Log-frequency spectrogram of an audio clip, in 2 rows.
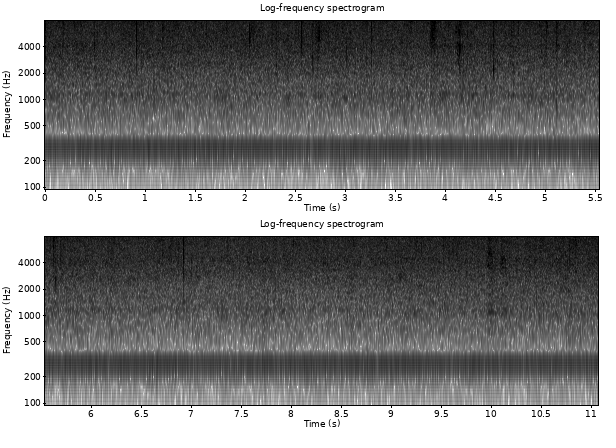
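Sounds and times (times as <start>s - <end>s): raindrop ticks: 0.0s - 7.2s
rain hissing: 0.0s - 11.0s
steady low hum: 0.0s - 11.0s.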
